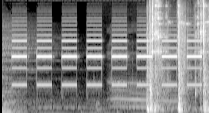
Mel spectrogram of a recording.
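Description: Digital alarm clock beeping, a high electronic tone repeating about twice a second. About three seconds in, loud knocks and rattles come in over it as a hand gropes across the bedside table at the clock.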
